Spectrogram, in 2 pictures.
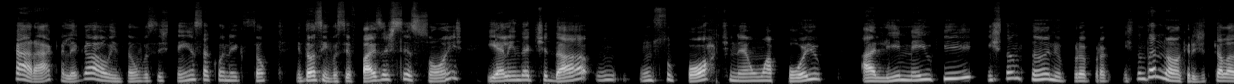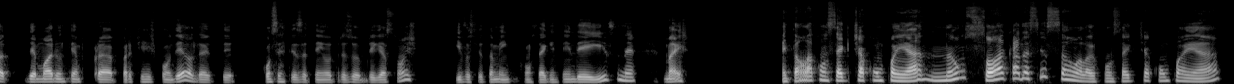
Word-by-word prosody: Caraca, - - +2
legal 180 - +1
então, 140 0 -4
vocês 155 +3 -9
têm 165 +6 -5
essa 220 -1 -2
conexão 180 -3 -4 0.3
Então, 175 +5 +6
assim, 200 -3 +1
você 145 +2 -3
faz 175 +8 +5
as 225 -1 +1
sessões 225 - -2 0.2
e 160 - +2
ela 165 +4 +5
ainda 205 +1 +1
te 200 0 -4
dá 180 - +4
um 210 +2 -6 0.2
um 185 +3 -3
suporte, 195 +1 +2
né, 170 -2 -1
um 175 +2 0
apoio 175 +7 +2 0.4
ali 155 +5 +3
meio 205 +3 +2
que 275 +8 +1
instantâneo, 230 - -1
pra 160 -1 0
pra 150 -1 -6
instantâneo 265 +7 0
não, 180 -10 +5
acredito 145 -2 -5
que - - 0
ela 160 -2 +4
demore 125 0 +1
um 125 - -2
tempo 125 -2 -6
pra 110 -1 +1
pra - - -7
te - - -15
responder. 115 -2 -3
Ela - - +3
deve 110 -2 -4
ter 105 - -10 0.2
com 125 - -3
certeza 120 -3 -7
tem 110 -1 -6
outras 110 +1 -7
obrigações, 110 - -4 0.4
e - - -4
você 115 0 -9
também 115 -1 -5
consegue 110 -1 -6
entender 120 +1 -1
isso, 200 - -3
né, 175 -3 0 0.3
mas - - 0 0.9
então - - +2
ela - - +5
consegue 185 -3 +2
te - - -2
acompanhar 180 -2 +4
não 200 +6 +2
só 190 -7 +6
a 260 - +2
cada 270 +1 +1
sessão, 265 - -1
ela 140 -5 +1
consegue 140 +2 -5
te 180 - -6
acompanhar 165 - -2
175 Hz, 175 wpm, -24 LUFS, 135-205 Hz, 0.9 s, Então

